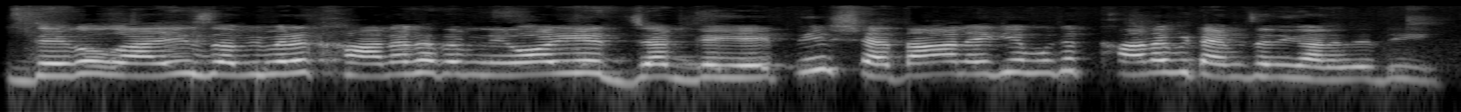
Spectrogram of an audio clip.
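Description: High-voiced chatty mother vlogging. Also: fairly quick, soft background music. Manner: chatty, addresses viewers as guys. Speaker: vlog host, mother. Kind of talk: casual family vlog narration.

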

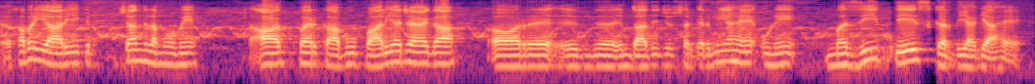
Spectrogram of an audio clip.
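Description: A man's voice: mid-range voice, a little slow, highs cut off, slight background noise. A man from Pakistan reading a news report as a voice-over, in formal wording with many hesitations and restarts.

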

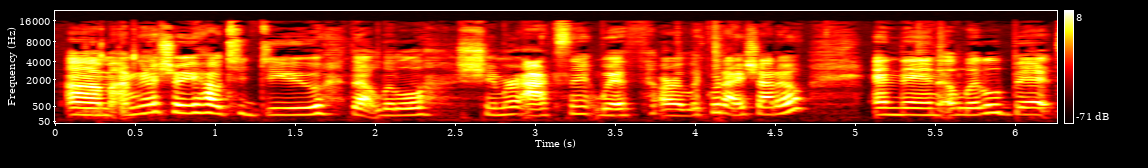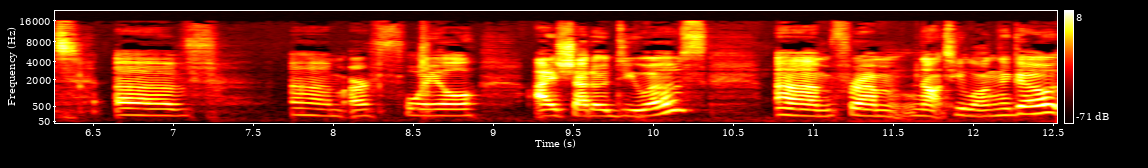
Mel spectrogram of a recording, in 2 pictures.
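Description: A woman talking through a makeup tutorial in a chatty, upbeat way, with lots of fillers as she works. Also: mid-range voice. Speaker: makeup artist.

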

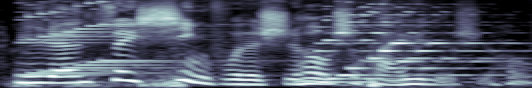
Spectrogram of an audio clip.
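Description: Fast-talking woman telling an animated story. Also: mid-range voice. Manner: animated storyteller who acts out quoted dialogue; mixes English words into her speech. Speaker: talk show guest. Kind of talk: casual chat, personal storytelling. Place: TV studio. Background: background music.

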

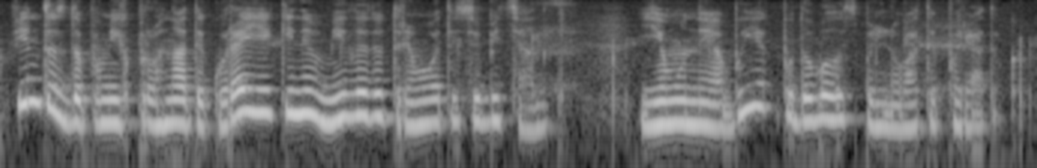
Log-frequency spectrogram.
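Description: A woman narrating a children's audiobook, with a hushed, breathy delivery. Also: mid-range voice, fast, a little hiss or hum. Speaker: storyteller.

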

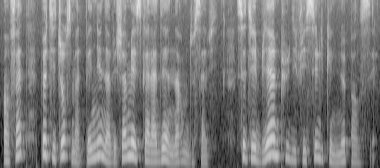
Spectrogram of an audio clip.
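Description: A woman reading a children's bedtime story aloud in a gentle, expressive way. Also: fairly low pitch, a little fast.

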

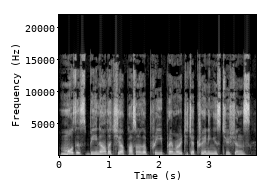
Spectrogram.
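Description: Ugandan newswoman voice-over, mellow and dry, formal measured read. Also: medium pitch, steady tone, no room sound. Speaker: news reporter. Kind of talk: scripted news narration. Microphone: studio voice-over.

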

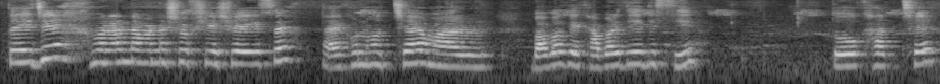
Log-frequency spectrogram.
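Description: A woman's voice: sits high, fairly even intonation, fairly quick, darkish tone, slight background noise, poor audio. A woman, chatting casually to viewers in a home cooking vlog. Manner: chatty, addresses viewers directly. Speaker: cooking vlogger. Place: home kitchen.

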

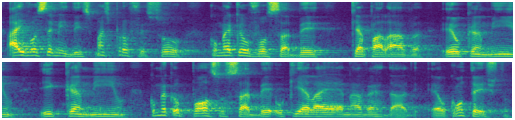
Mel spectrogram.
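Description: A male teacher with a Brazilian Portuguese accent gives a recorded lesson, slow and emphatic, repeating key points and speaking straight to his students. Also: fairly low pitch, warm tone. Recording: echoey room with long reverb.

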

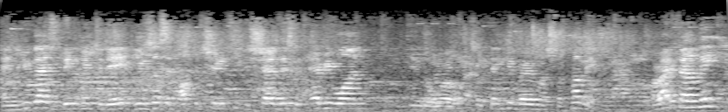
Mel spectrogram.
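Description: Loud music and poor audio surround this fast-talking, high-voiced young man from Malaysia in his twenties. Working as a tour guide at an outdoor cultural park with food trucks, he gives a joking, playful tour talk and calls his group "family," filmed by a camera a few steps away.

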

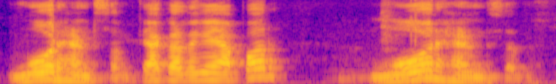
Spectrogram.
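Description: A man teaching English grammar in a classroom-style lecture, who keeps asking questions and answering them himself and repeats key words slowly. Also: sits high, very animated, a little mellow, breathy edge, muffled recording.

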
